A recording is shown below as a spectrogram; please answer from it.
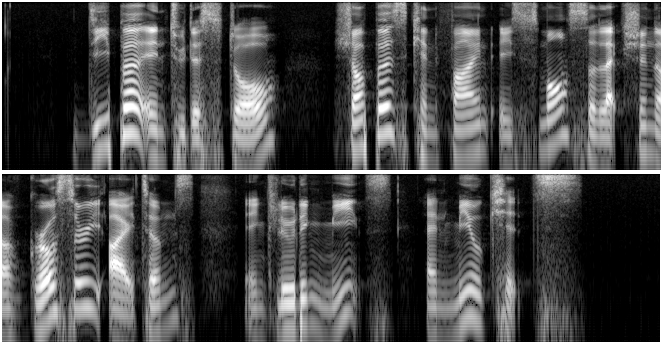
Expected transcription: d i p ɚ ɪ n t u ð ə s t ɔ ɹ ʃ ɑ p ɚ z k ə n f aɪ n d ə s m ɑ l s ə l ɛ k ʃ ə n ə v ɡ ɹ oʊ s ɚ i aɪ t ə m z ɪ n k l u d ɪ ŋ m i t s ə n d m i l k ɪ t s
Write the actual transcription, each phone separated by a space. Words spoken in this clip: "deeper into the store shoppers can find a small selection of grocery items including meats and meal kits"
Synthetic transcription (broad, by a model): d i p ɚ ɪ n t u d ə s t ɔ ʃ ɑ p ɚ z k ə n f aɪ n d ə s m ɑ l s ə l ɛ k ʃ ə n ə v ɡ ɹ oʊ s ɚ i aɪ t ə m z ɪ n k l u d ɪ ŋ m i t s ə n m i l k ɪ t s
